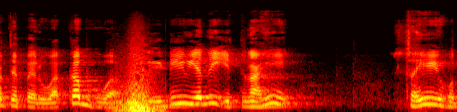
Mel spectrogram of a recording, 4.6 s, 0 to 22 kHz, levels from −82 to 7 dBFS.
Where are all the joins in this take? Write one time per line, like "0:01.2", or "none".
0:01.3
